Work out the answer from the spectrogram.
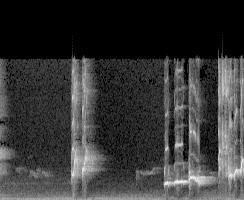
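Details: Loud song of an Orange-headed thrush in Indonesia: a pair of high slurred notes, a pause, then a clear whistled phrase with level tones and bright chips.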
